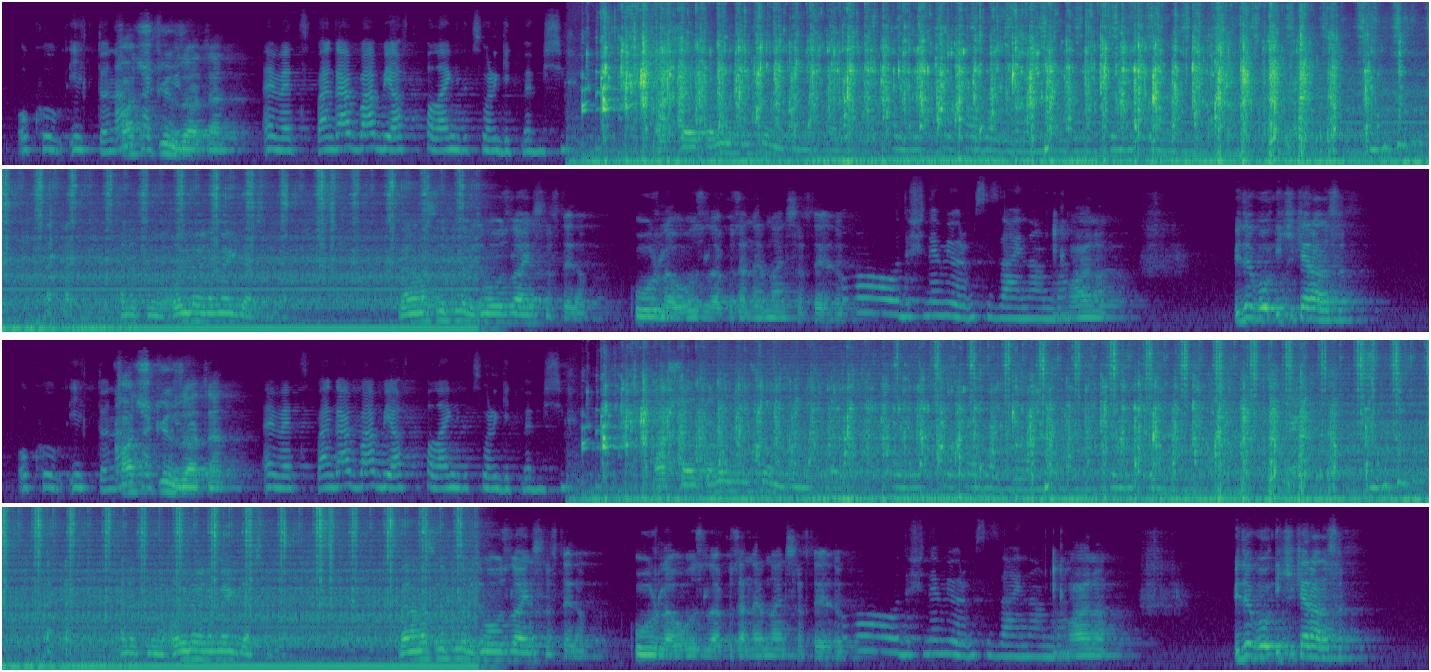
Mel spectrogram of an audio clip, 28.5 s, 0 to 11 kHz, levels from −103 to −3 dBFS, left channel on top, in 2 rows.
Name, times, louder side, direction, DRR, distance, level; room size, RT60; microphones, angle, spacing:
voice 1, 0.2-1.9 2.6-5.8 8.9-12.2 13.6-14.4 22.7-25.0, left 1 dB, 25° left, 10 dB, 1.1 m, -50 dB
voice 2, 1.1-2.2 6.5-8.5 12.8-13.3 14.7-15.0 15.4-17.6 18.2-20.1 20.6-22.7 24.8-25.3 25.7-25.8 26.6-27.7, right 1 dB, 45° right, 5 dB, 3.2 m, -43 dB
Splash splatter, 5.7-15.6, left 8 dB, 60° left, 1.0 m, -32 dB
sound 1, 6.9-19.1, right 5 dB, 85° right, 3.1 m, -41 dB
29.5 x 21.0 x 8.5 m, 0.81 s
head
